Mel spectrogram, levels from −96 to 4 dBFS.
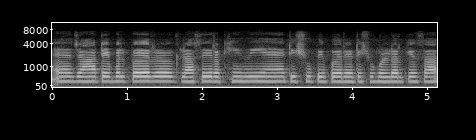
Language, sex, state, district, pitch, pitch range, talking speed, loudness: Hindi, female, Uttar Pradesh, Jalaun, 210 Hz, 205-215 Hz, 175 wpm, -26 LUFS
